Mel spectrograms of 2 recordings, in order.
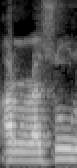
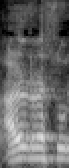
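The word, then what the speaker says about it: الرسول: அப்ப எனவே இப்ப உதாரணமா அர்ரசூல் என்று வந்தால் அல் ரசூல் என்று உச்சரிக்க இயலாது எப்படி உச்சரிக்க இயலாது அல் ரசூல் என்றது எப்படி உச்சரிக்க கூடாது அல் அல் ரசூல் என்று உச்சரிக்க இயலாது சொல்றது எனவே அங்க வந்து அந்த லாம் என்பது சைலெண்ட் தான் இப்படியாக இந்த பாடம் இப்ப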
